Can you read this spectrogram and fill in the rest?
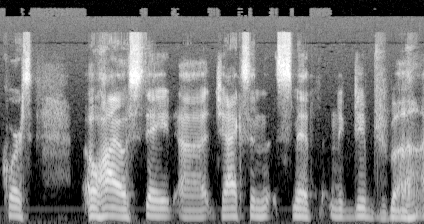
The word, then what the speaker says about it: Njigba: You pronounce the N and then just say Jigba. – Njigba. Njigba.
